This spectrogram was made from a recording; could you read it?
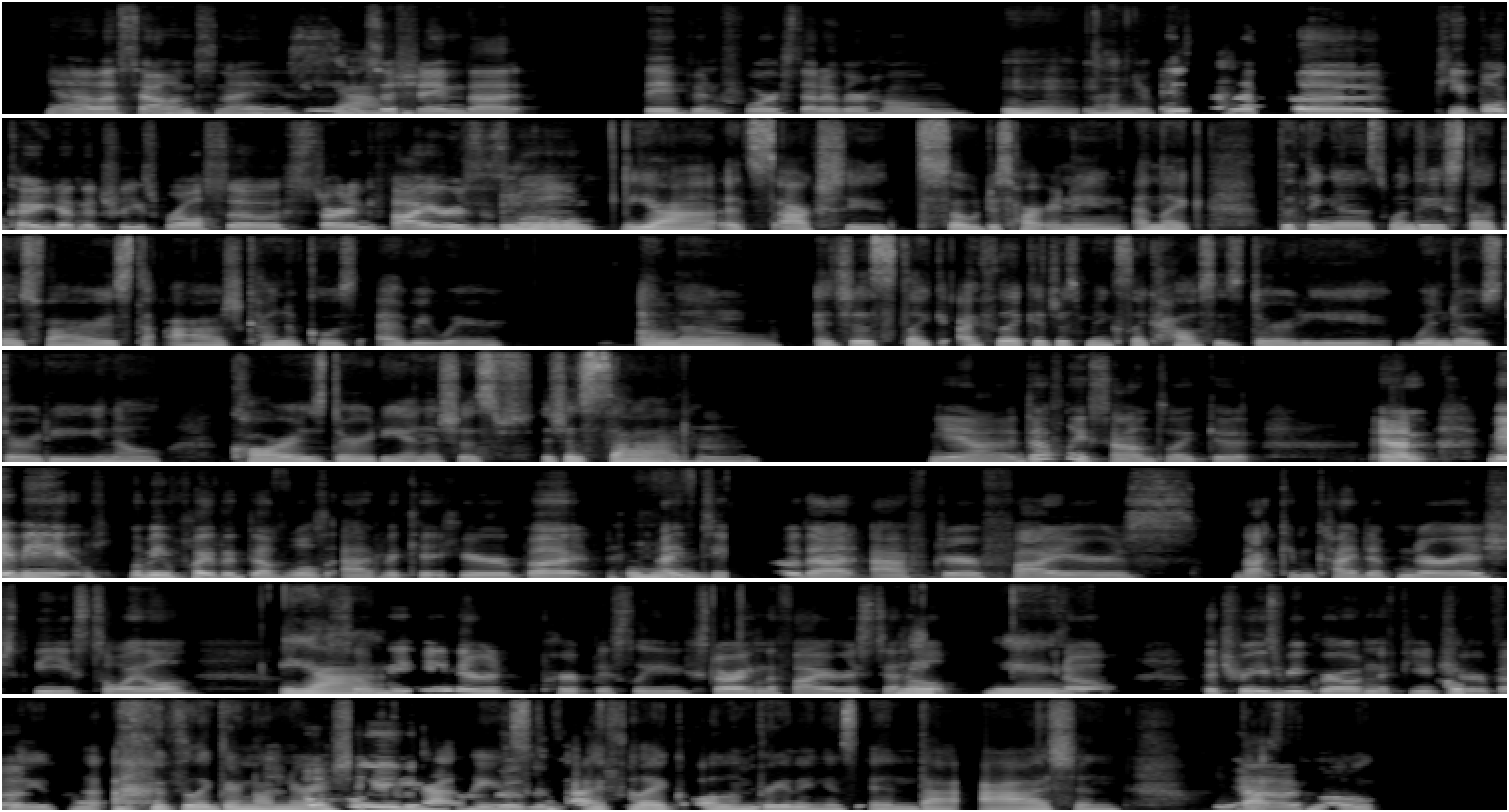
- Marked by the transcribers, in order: unintelligible speech; other background noise; chuckle; tapping; laughing while speaking: "I"; chuckle
- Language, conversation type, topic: English, unstructured, What can I do to protect the environment where I live?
